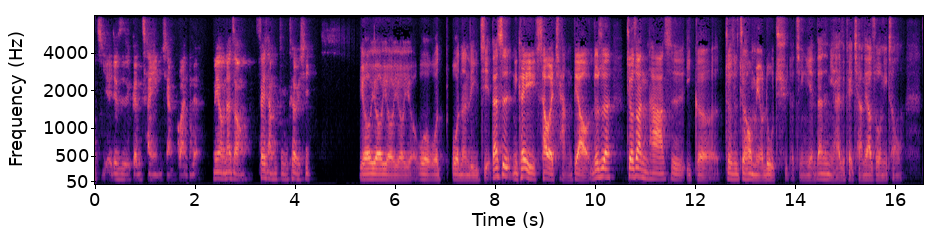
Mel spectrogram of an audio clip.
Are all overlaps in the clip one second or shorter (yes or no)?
yes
